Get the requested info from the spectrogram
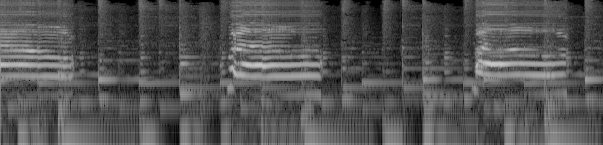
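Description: Domestic cat meowing three times, each meow drawn out for under a second and spaced about two and a half seconds apart. Background music with a steady beat plays underneath.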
